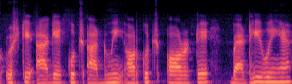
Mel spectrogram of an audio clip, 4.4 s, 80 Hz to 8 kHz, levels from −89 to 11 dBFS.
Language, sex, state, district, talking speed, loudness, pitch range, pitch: Hindi, male, Uttar Pradesh, Lucknow, 135 wpm, -17 LUFS, 135-155 Hz, 145 Hz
